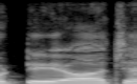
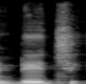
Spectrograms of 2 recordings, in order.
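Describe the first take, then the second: First: टीच as "te-ach", vowels split; letter-by-letter misreading. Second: टीच with one long ee; correct reading. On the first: Teacher showing what not to read, टीच as "te-ach". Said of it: "आपको टीच नहीं पढ़ना". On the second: Teacher giving the right reading, टीच as "teech". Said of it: "आपको क्या पढ़ना है?". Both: Shown as a demonstration.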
